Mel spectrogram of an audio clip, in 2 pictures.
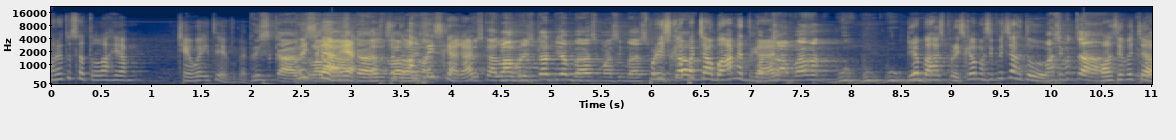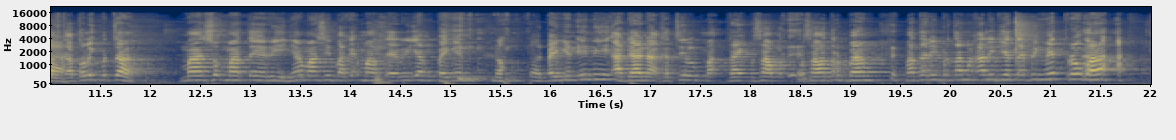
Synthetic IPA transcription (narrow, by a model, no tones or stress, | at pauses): aɾat̪usət̪əlaɦjaŋ | t͡ʃewɛit̪ujabuka̰npɾiskapɾisəlkajaasətssəlaəlahpəɾiskakanskalapəɾiskadiabaɦasmasɪhbaɦaspəɾiskapət͡ʃabaŋət̪̚kaəabaŋət̪̚ɡuɡuɡudiabaɦaspəɾiskamas̬ɪhpət͡ʃaht̪ʊmasɪhpət͡ʃamasɪhpət͡ʃakat̪olɪk̚pət͡ʃah | masʊk̚mat̪eɾiɲamasɪhpakɛmat̪eɾijaŋpeŋɛnnɔnɔnpɛŋɛniniadaːnaʔkət͡ʃɪlmanaɪk̚pəsawat̪̚ppəsawat̪ːərbaŋmat̪eɾipərt̪amakalidiat̪ɛp̬ɪŋmet̪ɾopa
